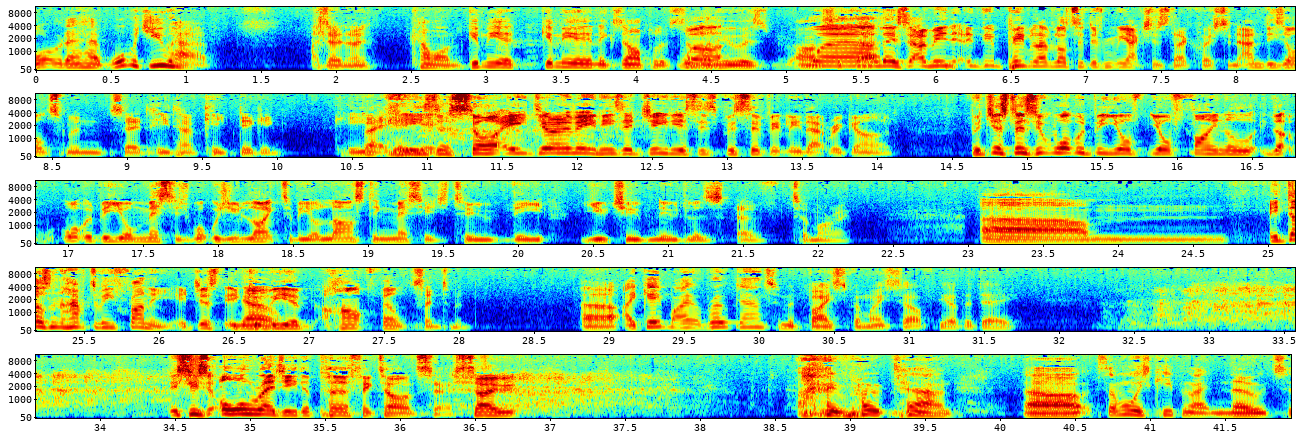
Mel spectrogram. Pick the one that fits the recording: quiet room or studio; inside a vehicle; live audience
live audience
